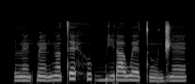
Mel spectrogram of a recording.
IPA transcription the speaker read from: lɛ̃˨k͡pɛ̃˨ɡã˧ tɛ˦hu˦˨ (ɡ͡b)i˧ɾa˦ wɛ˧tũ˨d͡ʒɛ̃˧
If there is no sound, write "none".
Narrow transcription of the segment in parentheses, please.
ɡ͡b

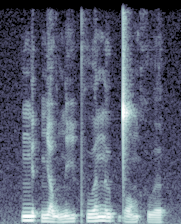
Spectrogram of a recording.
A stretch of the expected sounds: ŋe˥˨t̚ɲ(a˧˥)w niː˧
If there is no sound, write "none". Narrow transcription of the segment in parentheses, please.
a˧˩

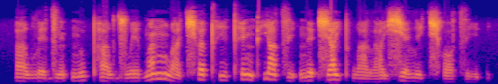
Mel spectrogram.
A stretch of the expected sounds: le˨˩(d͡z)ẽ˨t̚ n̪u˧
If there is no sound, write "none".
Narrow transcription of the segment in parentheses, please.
d͡z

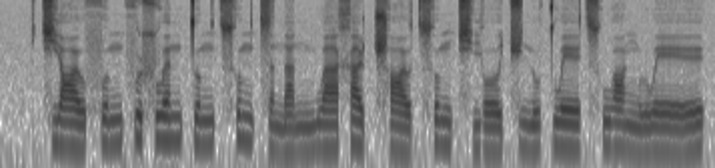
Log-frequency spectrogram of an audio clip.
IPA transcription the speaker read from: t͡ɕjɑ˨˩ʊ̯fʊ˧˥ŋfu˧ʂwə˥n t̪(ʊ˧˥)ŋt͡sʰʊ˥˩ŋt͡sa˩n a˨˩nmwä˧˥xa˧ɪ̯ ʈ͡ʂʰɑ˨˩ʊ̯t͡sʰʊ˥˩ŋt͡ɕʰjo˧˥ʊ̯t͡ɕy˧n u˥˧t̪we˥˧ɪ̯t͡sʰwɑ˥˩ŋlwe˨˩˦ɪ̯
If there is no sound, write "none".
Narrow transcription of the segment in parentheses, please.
ʊ˧˥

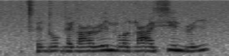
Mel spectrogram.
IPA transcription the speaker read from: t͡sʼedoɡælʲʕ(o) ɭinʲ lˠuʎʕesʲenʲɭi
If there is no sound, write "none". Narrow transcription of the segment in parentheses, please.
o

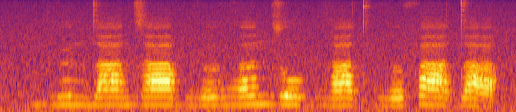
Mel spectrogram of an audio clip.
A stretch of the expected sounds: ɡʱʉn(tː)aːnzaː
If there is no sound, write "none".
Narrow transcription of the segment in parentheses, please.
d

